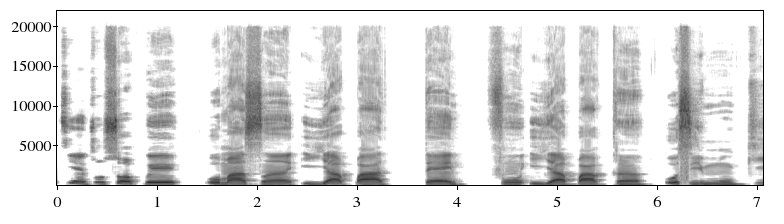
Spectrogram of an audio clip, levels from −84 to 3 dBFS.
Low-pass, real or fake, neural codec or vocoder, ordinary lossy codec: none; real; none; none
